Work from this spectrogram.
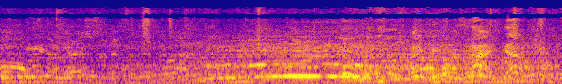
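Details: Cattle being unloaded from a truck, restless and rampaging, give a strong sustained low moo that swells in the middle and then drops away, with chatter and bustle of people around.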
